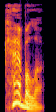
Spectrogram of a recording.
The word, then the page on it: kabala: British English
